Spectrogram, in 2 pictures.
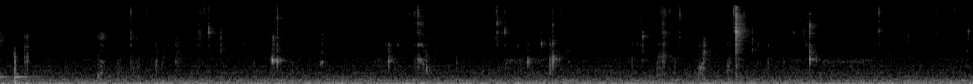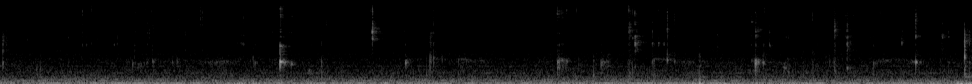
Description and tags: person eating peanut-butter and really smacking lips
